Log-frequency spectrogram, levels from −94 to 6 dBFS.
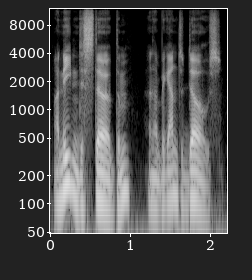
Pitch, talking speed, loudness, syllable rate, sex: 105 Hz, 245 wpm, -18 LUFS, 6.3 syllables/s, male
